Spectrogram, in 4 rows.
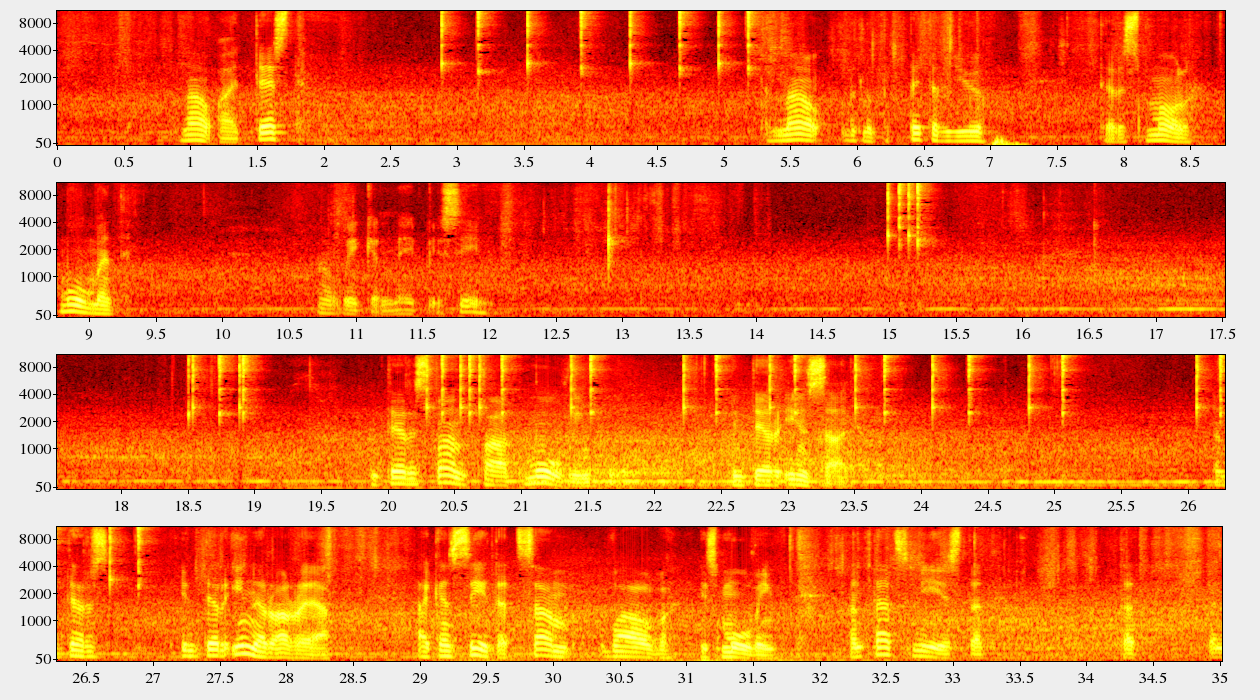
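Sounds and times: solenoid clicking: 0:02.9 - 0:05.3, 0:15.0 - 0:15.4, 0:18.4 - 0:19.0, 0:20.2 - 0:21.6, 0:22.2 - 0:25.2, 0:26.1 - 0:27.0.

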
